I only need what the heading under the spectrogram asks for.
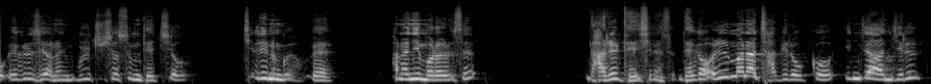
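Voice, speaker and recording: Very high-voiced Korean male pastor. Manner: storytelling, constant rhetorical questions to the congregation. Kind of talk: sermon.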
